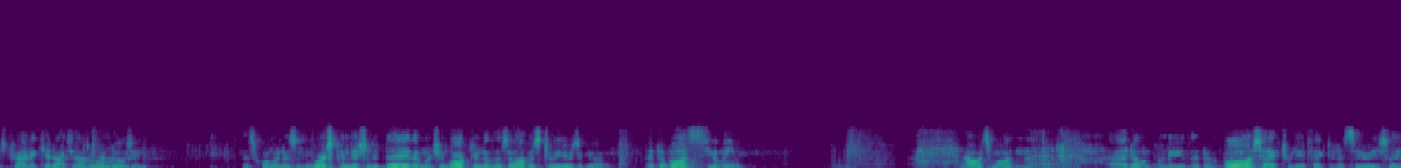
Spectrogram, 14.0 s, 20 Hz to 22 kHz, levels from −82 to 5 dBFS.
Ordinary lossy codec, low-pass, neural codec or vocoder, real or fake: Opus, 16 kbps; 5.4 kHz; none; real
